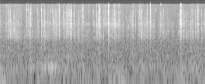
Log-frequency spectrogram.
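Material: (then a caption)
Shell. A strand of small hollow spiral seashells on string is held close in cupped hands and squeezed and shaken. It makes a quiet, steady stream of bright, crinkly clicks and rattles, with a few sharper ticks standing out and almost no low end.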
